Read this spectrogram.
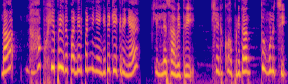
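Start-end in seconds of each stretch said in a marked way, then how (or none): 0.1-2.6 higher, hurt disbelief at the accusation; stunned that mother would ask this; shocked protest. Acted. Daughter protests to her mother, shocked and hurt.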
